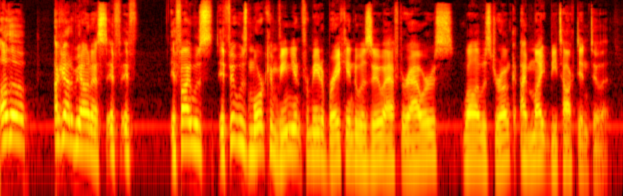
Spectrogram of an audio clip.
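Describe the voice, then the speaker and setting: A man speaks at a fairly quick pace in a plain, everyday voice. His pitch sits fairly high, and his intonation is lively. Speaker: podcast co-host. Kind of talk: casual chat.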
